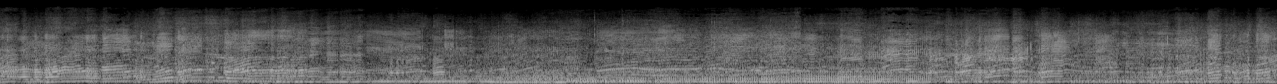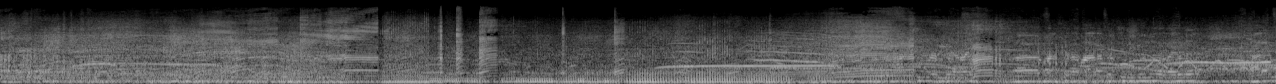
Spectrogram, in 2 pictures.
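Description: Motocross motorcycles in a 2015 beginners heat race, engines droning loud and continuous throughout, with a commentator talking over the racket.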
